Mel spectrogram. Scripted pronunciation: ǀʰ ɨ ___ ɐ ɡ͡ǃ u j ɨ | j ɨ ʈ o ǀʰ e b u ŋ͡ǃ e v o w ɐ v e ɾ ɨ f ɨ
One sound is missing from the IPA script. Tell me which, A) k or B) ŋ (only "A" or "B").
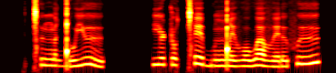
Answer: B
